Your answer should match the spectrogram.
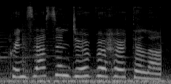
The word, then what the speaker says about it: Prinzessin der Verurteilung: Fischl's title Prinzessin der Verurteilung. would be pronounced Prinzessin der Verurteilung, Prinzessin which der means Princess Verurteilung.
